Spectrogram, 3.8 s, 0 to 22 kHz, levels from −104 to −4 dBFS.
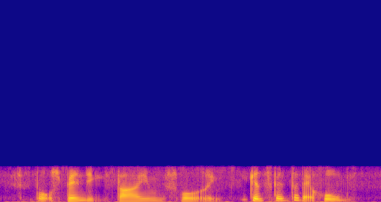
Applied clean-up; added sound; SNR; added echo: neural separator model SepFormer WHAM!.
